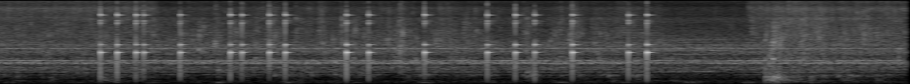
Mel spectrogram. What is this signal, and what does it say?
Irregular taps on glass, with the noise of a restroom. There is no code.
